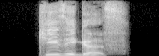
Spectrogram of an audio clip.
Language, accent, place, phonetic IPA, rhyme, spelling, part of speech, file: German, Germany, Berlin, [ˈkiːzɪɡəs], -iːzɪɡəs, kiesiges, adjective, De-kiesiges.ogg
- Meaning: strong/mixed nominative/accusative neuter singular of kiesig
